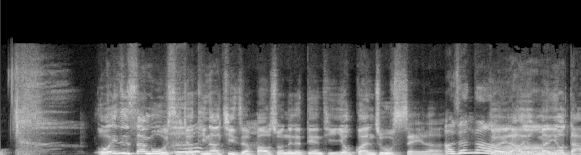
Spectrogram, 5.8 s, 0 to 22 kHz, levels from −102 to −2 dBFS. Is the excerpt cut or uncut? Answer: uncut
